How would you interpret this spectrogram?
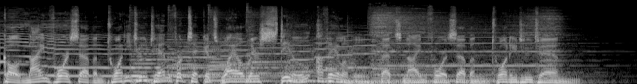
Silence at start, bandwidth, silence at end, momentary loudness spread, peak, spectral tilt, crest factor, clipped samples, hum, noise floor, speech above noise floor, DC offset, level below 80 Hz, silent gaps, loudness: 0 s; 17.5 kHz; 0.55 s; 4 LU; -4 dBFS; -5 dB/octave; 14 dB; under 0.1%; none; -49 dBFS; 32 dB; under 0.1%; -34 dBFS; none; -18 LUFS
